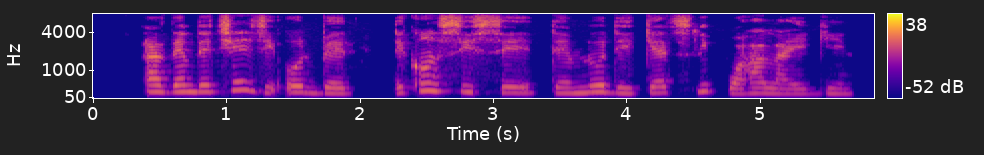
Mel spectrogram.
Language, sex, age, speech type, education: Nigerian Pidgin, female, 15-29, spontaneous, tertiary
